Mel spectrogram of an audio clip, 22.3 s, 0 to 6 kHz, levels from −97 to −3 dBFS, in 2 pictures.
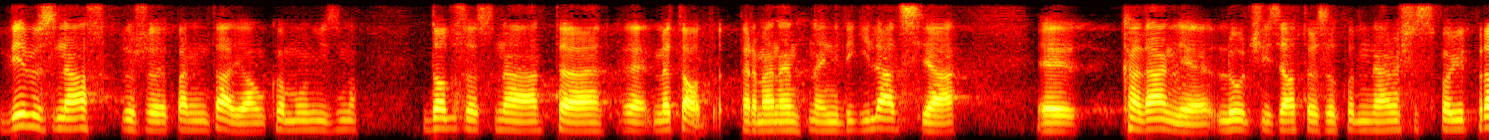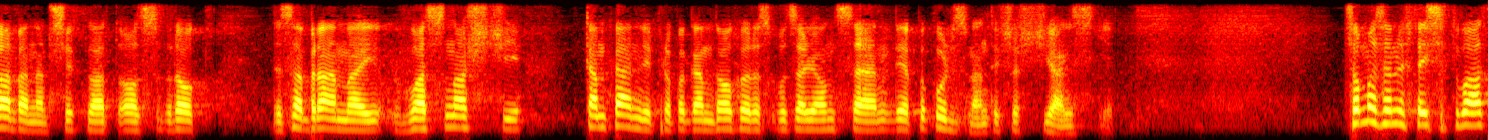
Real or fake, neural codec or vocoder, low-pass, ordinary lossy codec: fake; codec, 24 kHz, 0.9 kbps, WavTokenizer, medium speech release version 2; 5.4 kHz; none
